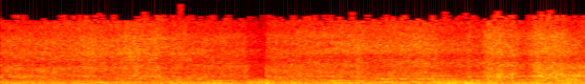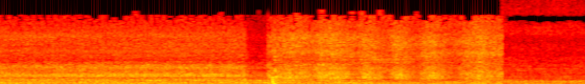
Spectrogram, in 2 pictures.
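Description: Carpet-cleaning extraction wand spraying hot water into carpet and vacuuming it back up: a steady, loud rushing hiss that shifts in strength every second or two as the wand is worked. It drops away about eight seconds in.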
